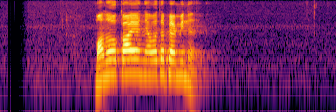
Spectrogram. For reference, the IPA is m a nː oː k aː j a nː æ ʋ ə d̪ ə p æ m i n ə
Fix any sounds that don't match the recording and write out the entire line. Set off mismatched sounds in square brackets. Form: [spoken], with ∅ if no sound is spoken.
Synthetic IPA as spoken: m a [n] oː k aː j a [n] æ ʋ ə [t̪] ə p æ m i n ə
